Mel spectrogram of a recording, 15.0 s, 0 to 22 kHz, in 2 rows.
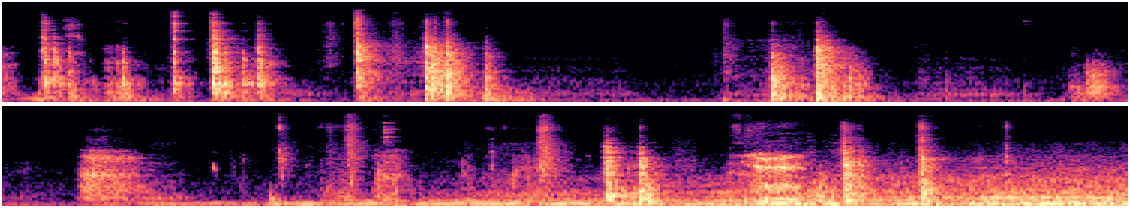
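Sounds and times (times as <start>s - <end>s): tools and metal parts knocking: 0.2s - 1.9s
steady low hum: 6.3s - 15.0s.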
